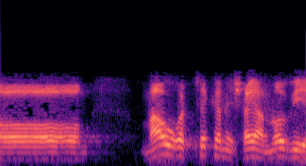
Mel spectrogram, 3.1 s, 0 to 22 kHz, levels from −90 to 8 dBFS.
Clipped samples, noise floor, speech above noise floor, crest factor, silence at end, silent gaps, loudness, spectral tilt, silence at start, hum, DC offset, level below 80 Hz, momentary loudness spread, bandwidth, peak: under 0.1%; -57 dBFS; 38 dB; 18 dB; 0 s; none; -19 LUFS; -8 dB/octave; 0 s; none; under 0.1%; -66 dBFS; 7 LU; 4.4 kHz; -2 dBFS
